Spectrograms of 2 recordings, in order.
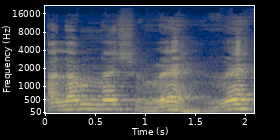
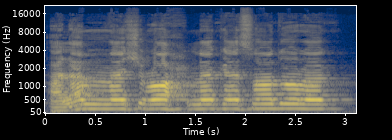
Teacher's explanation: رہ نہیں ہے راہ کو موٹا کرنا ہے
